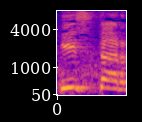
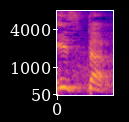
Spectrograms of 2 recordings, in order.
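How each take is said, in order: No difference in how they are said.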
